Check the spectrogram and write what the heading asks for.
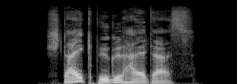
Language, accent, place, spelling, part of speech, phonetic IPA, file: German, Germany, Berlin, Steigbügelhalters, noun, [ˈʃtaɪ̯kbyːɡl̩ˌhaltɐs], De-Steigbügelhalters.ogg
- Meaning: genitive singular of Steigbügelhalter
